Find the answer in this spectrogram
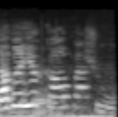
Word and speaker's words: WCOPA: That's how you pronounce yeah, W Copa.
